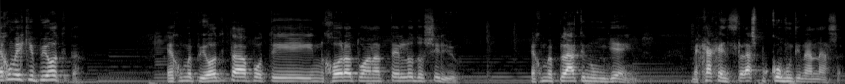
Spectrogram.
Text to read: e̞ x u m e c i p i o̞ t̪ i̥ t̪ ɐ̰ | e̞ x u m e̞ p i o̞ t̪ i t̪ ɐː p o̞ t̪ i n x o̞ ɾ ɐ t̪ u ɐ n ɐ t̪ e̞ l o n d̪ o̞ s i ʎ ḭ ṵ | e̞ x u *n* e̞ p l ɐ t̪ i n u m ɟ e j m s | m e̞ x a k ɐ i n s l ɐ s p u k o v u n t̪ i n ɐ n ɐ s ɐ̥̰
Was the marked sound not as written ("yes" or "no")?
yes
